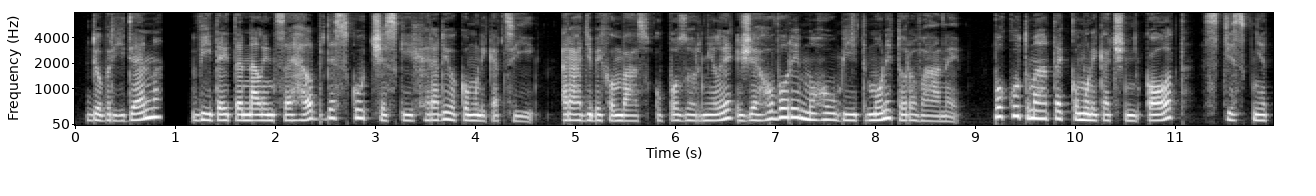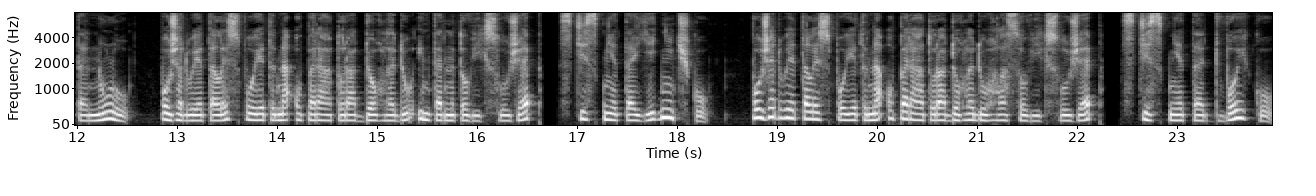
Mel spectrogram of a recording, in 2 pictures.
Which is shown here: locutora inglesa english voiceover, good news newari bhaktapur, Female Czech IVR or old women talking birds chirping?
Female Czech IVR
